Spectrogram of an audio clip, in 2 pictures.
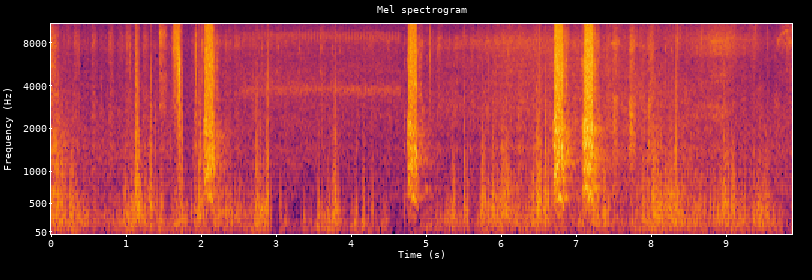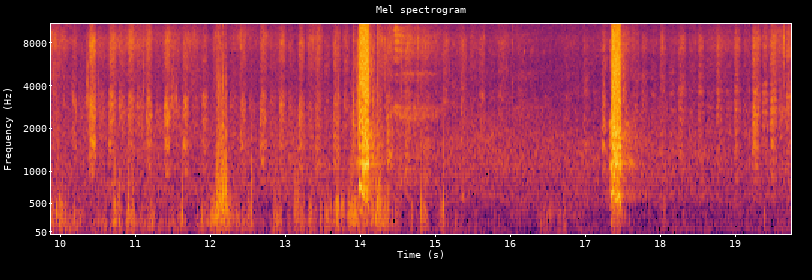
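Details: Excited pet dog Sadie reacting to a squirrel out of sight, giving scattered short sharp barks and yips at irregular intervals over steady panting and rustling, with the loudest bursts near the middle and one late single bark.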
